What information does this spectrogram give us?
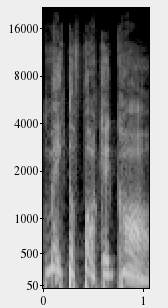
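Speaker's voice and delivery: play-acted very high, ragged, rough yell. Retelling a movie scene where one character screams at another: retelling a scream. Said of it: "they just scream for a while".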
